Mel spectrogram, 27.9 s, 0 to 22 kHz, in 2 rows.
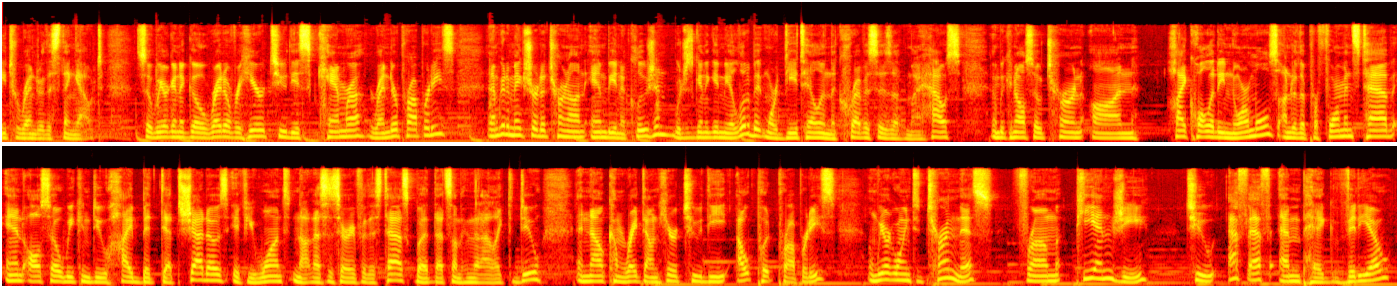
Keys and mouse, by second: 0.7 click, 6.3 click, 12.8 click, 15.7 click, 25.0-27.5 drag.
